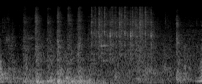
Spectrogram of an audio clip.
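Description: Banging on a locked door: a quick, uneven run of sharp knocks, thickest in the first second.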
